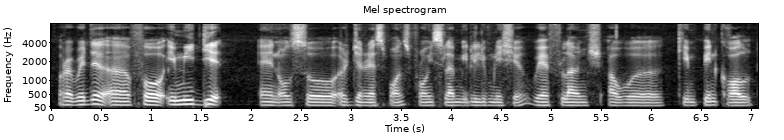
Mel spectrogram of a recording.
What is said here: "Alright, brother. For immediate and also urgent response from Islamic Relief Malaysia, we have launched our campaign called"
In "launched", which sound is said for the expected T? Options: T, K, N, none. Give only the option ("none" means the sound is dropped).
none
